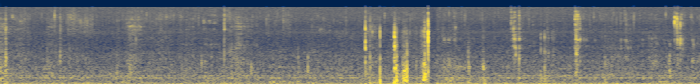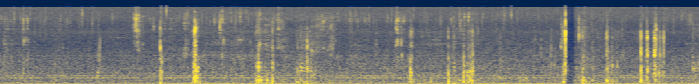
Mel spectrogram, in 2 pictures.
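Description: Close-up eating: chewing a mouthful of puffed rice (muri) with spiced pea curry and biting a fried aloo chop, with irregular crisp crunches scattered through, the loudest about four seconds and nine seconds in.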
